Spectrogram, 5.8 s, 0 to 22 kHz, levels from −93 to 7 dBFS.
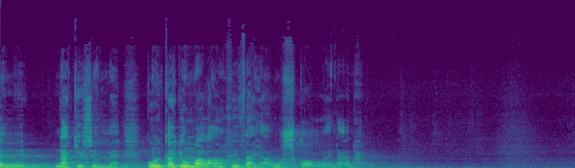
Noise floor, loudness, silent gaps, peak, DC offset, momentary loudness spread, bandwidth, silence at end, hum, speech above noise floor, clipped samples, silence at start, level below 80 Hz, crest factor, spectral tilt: -61 dBFS; -24 LUFS; none; -6 dBFS; under 0.1%; 17 LU; 14 kHz; 2.1 s; none; 38 dB; under 0.1%; 0 s; -58 dBFS; 20 dB; -7.5 dB/octave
